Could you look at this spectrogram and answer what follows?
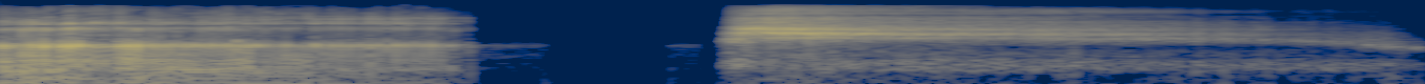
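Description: A long, rough, rattling intake, a pause, then a long airy exhale: a cartoon snore, an imitation rather than a real sleeper.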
